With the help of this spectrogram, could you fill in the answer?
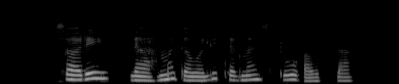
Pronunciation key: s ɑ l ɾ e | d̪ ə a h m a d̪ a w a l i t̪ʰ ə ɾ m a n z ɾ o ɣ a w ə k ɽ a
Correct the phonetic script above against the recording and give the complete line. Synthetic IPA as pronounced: s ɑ ɾ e | d̪ ə a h m a d̪ a w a l i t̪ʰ ə ɾ m a n z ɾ o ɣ a w ə k ɽ a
